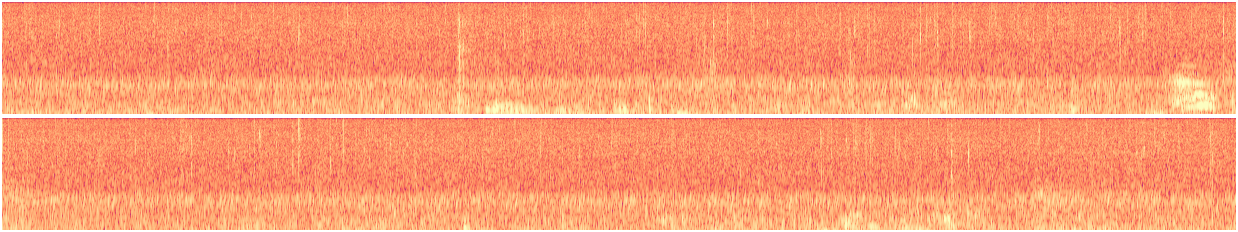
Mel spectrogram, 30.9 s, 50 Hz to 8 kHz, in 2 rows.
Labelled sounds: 14.6	15.0	humpback whale, 0.78 to 1.5 kHz

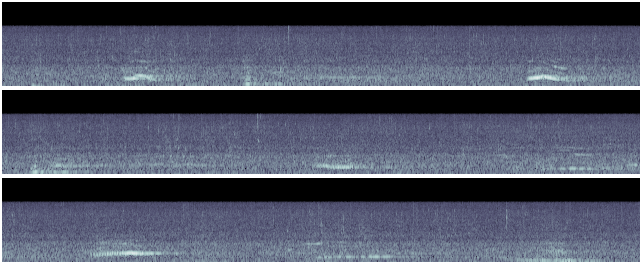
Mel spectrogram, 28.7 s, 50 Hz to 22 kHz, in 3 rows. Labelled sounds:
8.2	8.5	humpback whale, 0.81 to 1.1 kHz
18.1	18.3	humpback whale, 1.4 to 1.5 kHz
23.6	24.0	humpback whale, 0.81 to 1.0 kHz

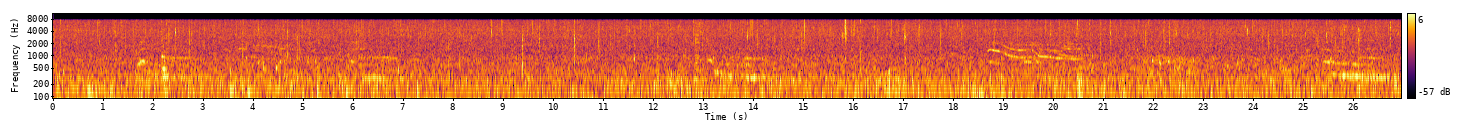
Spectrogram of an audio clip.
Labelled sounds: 2.3	2.6	killer whale, Bigg's (transient), 0.84 to 0.94 kHz
6.4	6.8	killer whale, Bigg's (transient), 0.88 to 1.0 kHz
18.7	20.4	killer whale, Bigg's (transient), 0.81 to 2.0 kHz
26.3	26.5	killer whale, Bigg's (transient), 0.84 to 0.94 kHz

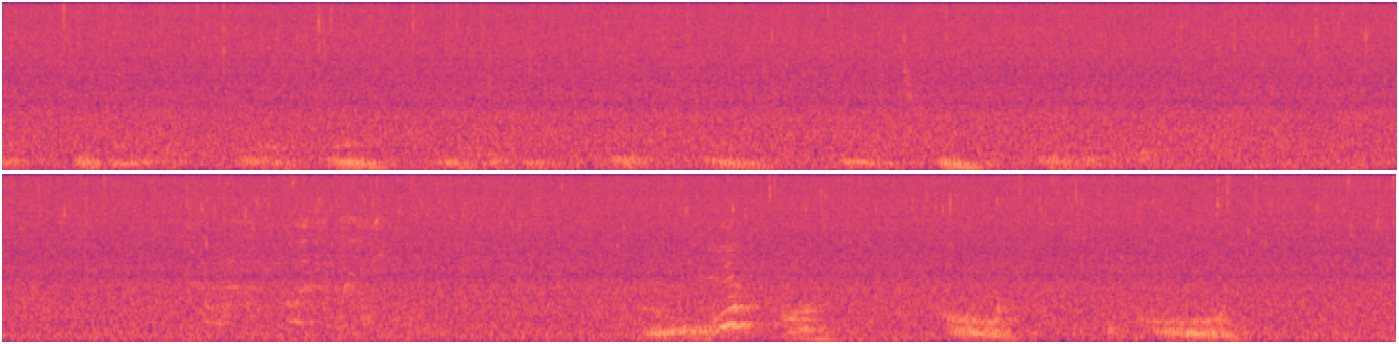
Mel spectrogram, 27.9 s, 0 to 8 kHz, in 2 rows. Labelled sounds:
20.9	21.1	humpback whale, 1.1 to 1.2 kHz

